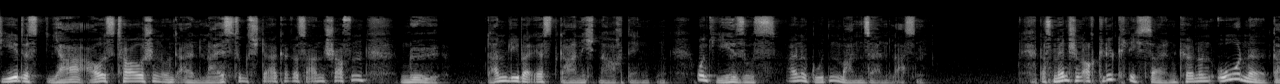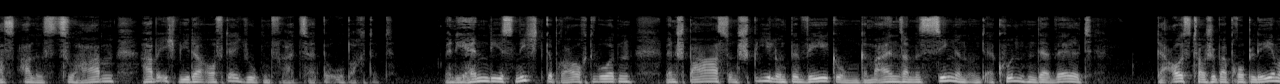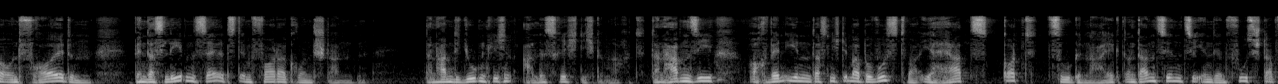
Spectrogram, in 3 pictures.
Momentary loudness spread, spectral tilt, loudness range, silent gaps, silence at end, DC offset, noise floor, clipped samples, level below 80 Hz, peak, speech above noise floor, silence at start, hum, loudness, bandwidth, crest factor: 13 LU; -4 dB/octave; 5 LU; none; 0 s; under 0.1%; -61 dBFS; under 0.1%; -50 dBFS; -4 dBFS; 37 dB; 0 s; none; -24 LUFS; 10 kHz; 20 dB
